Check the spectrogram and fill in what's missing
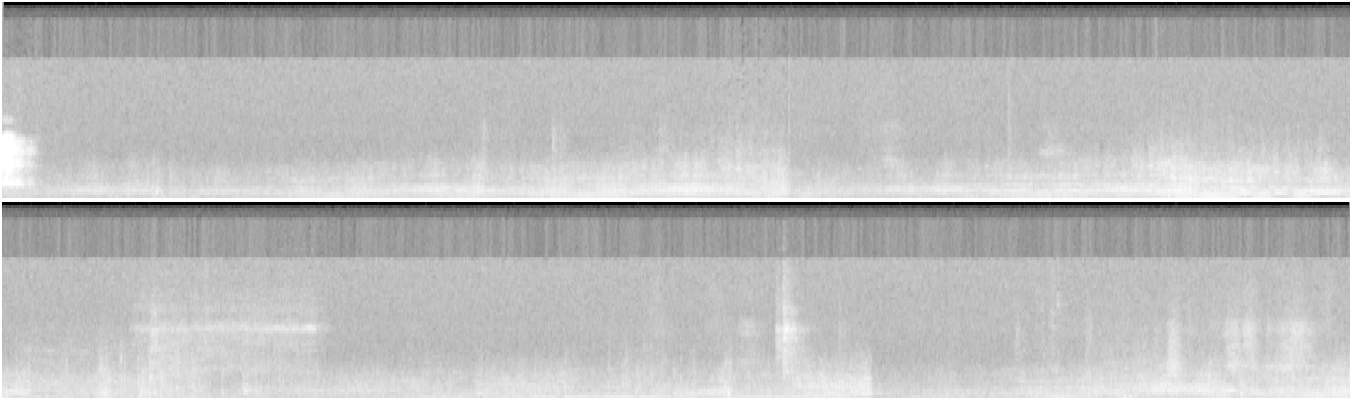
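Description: GT race cars lapping Zolder in Assetto Corsa Competizione, multiple engines droning and shifting through gears with repeated upshifts and downshifts, brief tire squeals and clunks, steady and moderately quiet throughout.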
